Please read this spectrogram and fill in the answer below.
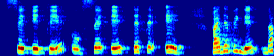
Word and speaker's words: ces: Se escreve C-E-S. Ou em português, C-E-S. E eu não vou falar esse S, eu vou falar C.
